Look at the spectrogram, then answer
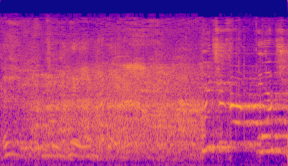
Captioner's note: laughter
